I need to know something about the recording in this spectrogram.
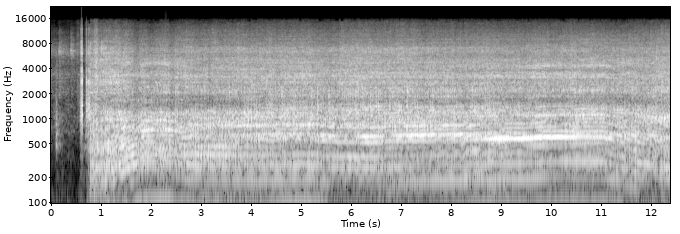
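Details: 1986 Johnson J4BRHCDE 4 hp Seahorse two-stroke outboard after head gasket replacement and carburetor cleaning, slightly warm, no choke: catches on first pull and settles into steady, even idle with no misfires; healthy.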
